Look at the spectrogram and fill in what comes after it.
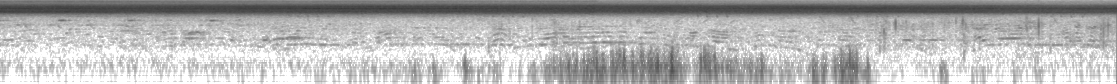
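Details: Insects recorded in the field give a steady, unbroken high-pitched hiss that holds at one pitch throughout, with a brief low, murmuring sound partway through and faint scattered background chirps.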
